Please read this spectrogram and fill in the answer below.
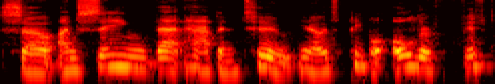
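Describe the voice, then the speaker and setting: In a somewhat breathy voice of medium pitch, a woman speaks at a very slow pace with ordinary pitch variation. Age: 60s. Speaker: tech founder and consultant. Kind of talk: interview. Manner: halting.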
